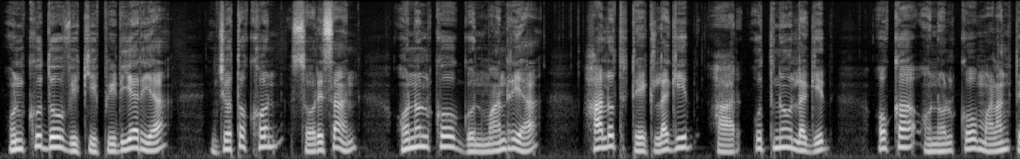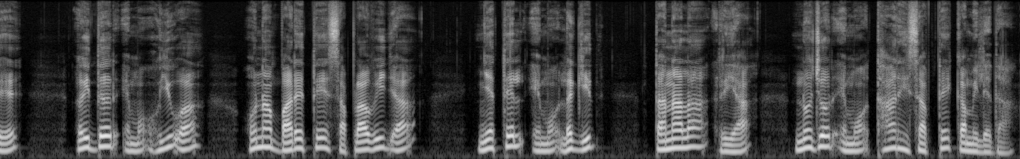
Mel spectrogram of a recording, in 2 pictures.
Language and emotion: Santali, neutral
